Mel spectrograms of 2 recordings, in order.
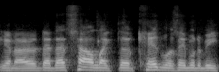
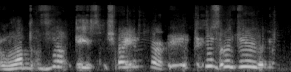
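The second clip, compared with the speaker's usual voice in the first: mock, very high, outraged shrieking scream; 14 semitones higher, 3 dB louder than usual. Recounting a friend's reaction from the other room, retelling a friend's screaming. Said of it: "screaming in the other room".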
